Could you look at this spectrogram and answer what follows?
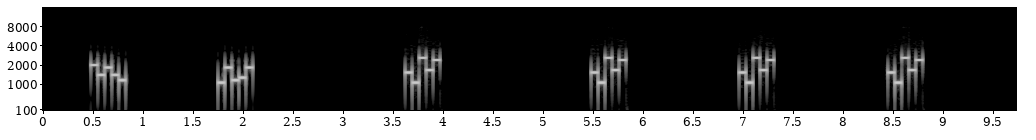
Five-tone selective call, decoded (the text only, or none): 84742 17237 51160 51160 51160 51160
